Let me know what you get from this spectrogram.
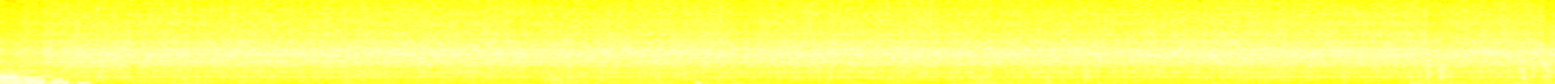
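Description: Tofu and zucchini sizzling steadily in a hot wok: a loud, even hiss of frying. A few light clicks near the end.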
